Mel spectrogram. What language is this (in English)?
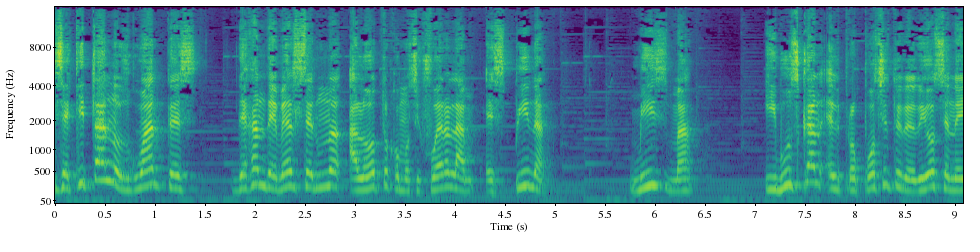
Spanish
